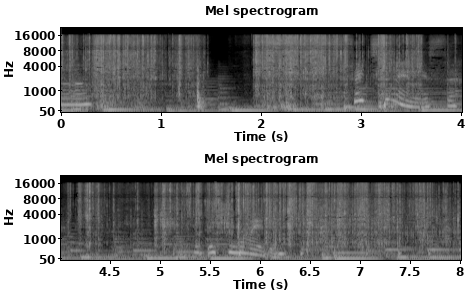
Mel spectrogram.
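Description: Plastic ice-cream wrappers crinkling and rustling as a hand rummages through frozen packets in a freezer drawer, over background music with a steady beat.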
